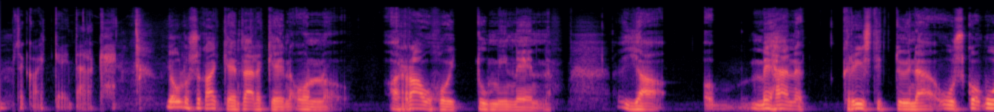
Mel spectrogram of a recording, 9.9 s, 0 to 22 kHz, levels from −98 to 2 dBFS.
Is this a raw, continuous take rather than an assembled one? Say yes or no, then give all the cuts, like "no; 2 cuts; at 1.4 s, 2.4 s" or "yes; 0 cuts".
yes; 0 cuts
